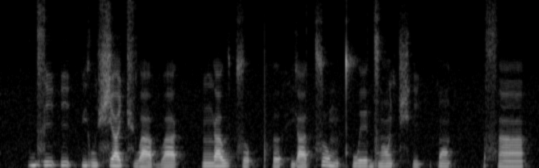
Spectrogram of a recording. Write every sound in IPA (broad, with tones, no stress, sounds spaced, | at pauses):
d͡z i˦ ʔ i˦ ʔ p j u˧ ɕ a˧ t͡ɕ w a˨˩ b a˨ k̚ | ŋ a˧ w t͡s o˨ ʔ pʰ ə˨˩ h j a˨˩ t͡s o˥˧ m t̪ʰ w e˧ d͡z ɔ̃˧ t͡ɕʰ i˨ k̚ p ɔ̃˦ k̚ | s ã˧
